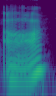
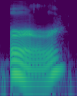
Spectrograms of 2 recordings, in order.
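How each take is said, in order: First: It is said as a long open vowel. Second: It is said with an r-colored vowel. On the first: "You can say ah. Um, usually with a prolonged prolonged vowel" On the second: "I would say er, because it's E R"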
